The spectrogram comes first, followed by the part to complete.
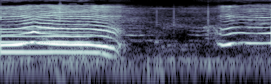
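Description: A woman's singing voice holding a long final note of a lullaby, the pitch swelling a little in the middle and falling off just before a second. Near the end a higher voice gives a short held, wailing note.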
